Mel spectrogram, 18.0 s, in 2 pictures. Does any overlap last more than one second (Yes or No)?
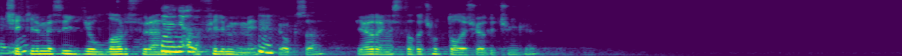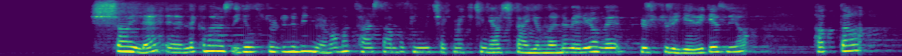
No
